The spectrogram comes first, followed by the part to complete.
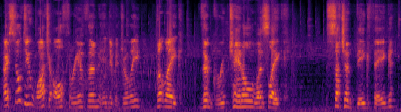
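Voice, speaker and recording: A person chatting on a gaming stream, cracking wry, deadpan jokes. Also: medium pitch, measured pace, soft background music, rough recording. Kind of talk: casual chat while gaming.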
